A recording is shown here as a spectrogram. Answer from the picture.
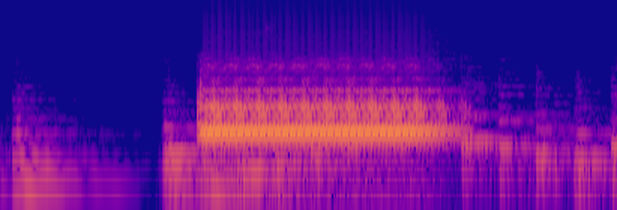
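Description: A telephone ringback tone on a phone's speaker: one steady ring of about two seconds, starting just over a second in, as the outgoing call rings through. Soft background music plays under it.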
